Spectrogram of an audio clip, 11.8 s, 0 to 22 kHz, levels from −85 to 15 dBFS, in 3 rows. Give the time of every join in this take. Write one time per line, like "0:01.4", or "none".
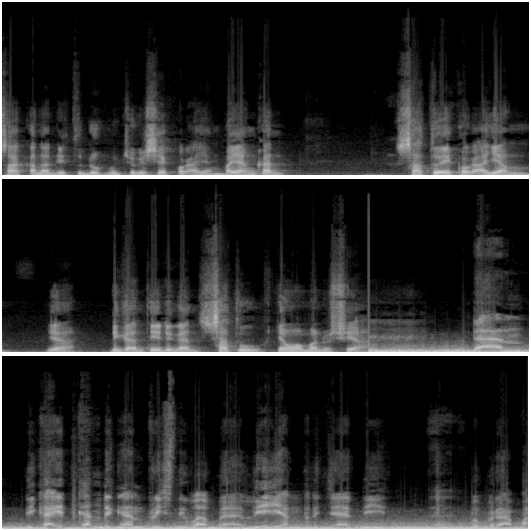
0:06.7

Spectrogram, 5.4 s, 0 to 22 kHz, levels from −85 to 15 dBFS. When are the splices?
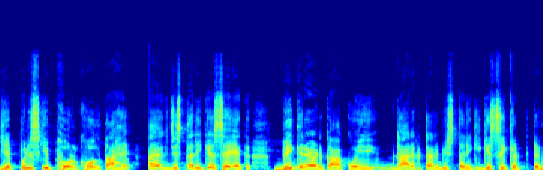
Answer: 0:01.4

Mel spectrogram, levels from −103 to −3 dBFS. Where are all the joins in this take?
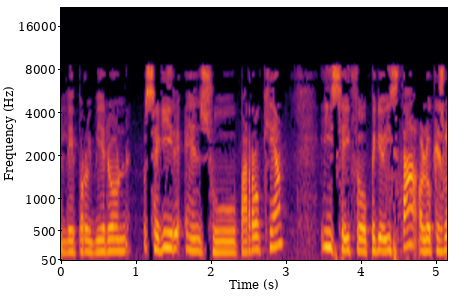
0:02.9

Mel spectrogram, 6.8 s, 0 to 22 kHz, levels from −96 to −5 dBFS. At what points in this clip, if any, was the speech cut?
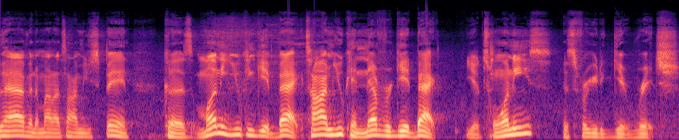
0:04.5

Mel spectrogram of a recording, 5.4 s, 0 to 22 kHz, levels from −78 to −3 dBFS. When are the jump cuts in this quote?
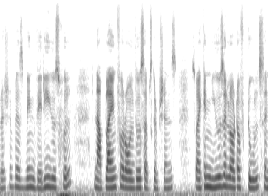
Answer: none

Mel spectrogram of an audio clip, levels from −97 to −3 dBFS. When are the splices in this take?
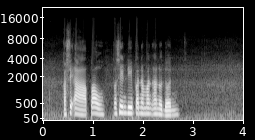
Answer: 0:01.3

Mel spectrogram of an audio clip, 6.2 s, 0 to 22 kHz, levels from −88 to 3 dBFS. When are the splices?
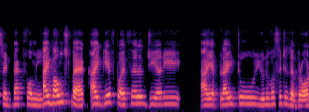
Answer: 0:00.8
0:01.8

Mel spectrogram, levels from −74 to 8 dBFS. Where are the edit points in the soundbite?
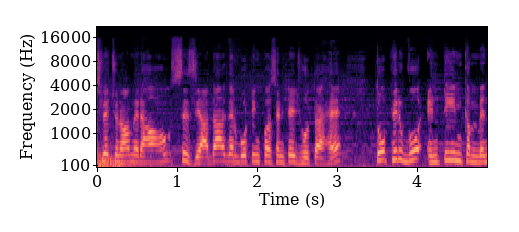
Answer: none

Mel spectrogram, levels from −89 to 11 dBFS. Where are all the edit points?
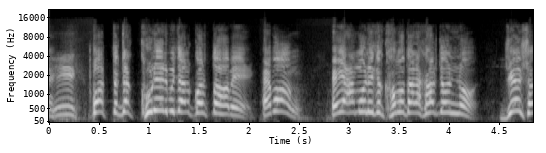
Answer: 0:02.0

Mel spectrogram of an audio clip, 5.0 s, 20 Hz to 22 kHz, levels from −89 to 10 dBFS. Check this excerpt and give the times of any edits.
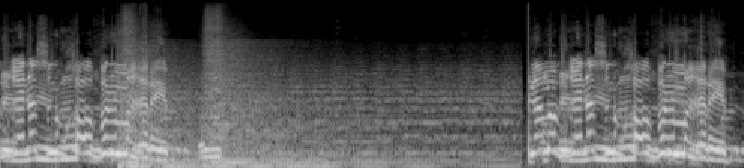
none

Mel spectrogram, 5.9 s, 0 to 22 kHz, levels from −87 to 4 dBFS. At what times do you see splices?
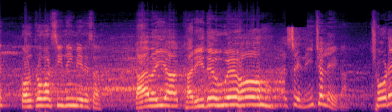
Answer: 0:04.3

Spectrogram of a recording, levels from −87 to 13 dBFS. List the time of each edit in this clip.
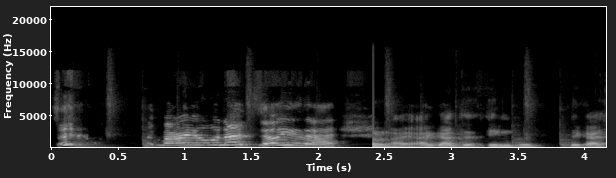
0:02.4

